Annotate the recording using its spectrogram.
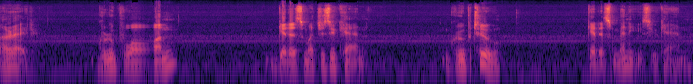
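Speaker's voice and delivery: gruff, rough, nearly whispered, hushed voice. Game master voicing an unseen speaker ordering Group One and Group Two, gruff voice. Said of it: "You hear a gruff voice say".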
